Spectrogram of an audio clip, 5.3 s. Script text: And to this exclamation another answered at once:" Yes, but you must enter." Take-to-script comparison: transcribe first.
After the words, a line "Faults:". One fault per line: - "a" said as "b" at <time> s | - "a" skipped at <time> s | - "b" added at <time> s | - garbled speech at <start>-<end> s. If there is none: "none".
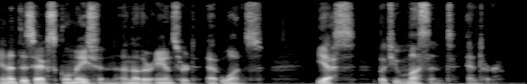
And at this exclamation another answered at once:" Yes, but you mustn't enter."
Faults:
- "to" said as "at" at 0.1 s
- "must" said as "mustn't" at 4.0 s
